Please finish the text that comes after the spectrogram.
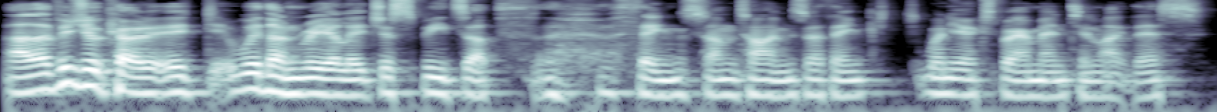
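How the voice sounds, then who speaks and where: A man from the UK chats with viewers during a game development livestream, sounding tired and worn. He thinks aloud and keeps restarting his sentences. His voice sits at an ordinary middle pitch. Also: steady tone, normal speed, fairly bright tone. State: tired, yawning. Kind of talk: casual livestream chat.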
